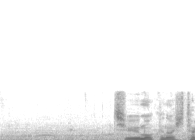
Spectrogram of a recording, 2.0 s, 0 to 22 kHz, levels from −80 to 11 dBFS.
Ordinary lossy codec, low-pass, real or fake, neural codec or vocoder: none; none; real; none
